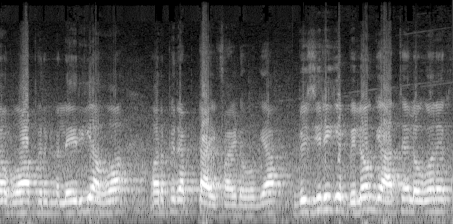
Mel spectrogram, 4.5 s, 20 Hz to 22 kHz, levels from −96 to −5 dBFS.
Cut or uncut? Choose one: cut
